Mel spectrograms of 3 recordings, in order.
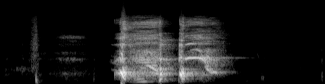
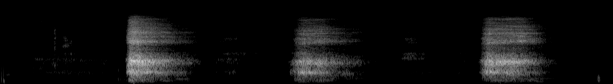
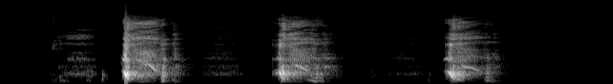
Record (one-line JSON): {"cough_length": "3.3 s", "cough_amplitude": 32768, "cough_signal_mean_std_ratio": 0.38, "exhalation_length": "6.1 s", "exhalation_amplitude": 18909, "exhalation_signal_mean_std_ratio": 0.34, "three_cough_length": "6.1 s", "three_cough_amplitude": 32768, "three_cough_signal_mean_std_ratio": 0.24, "survey_phase": "beta (2021-08-13 to 2022-03-07)", "age": "45-64", "gender": "Male", "wearing_mask": "No", "symptom_none": true, "smoker_status": "Ex-smoker", "respiratory_condition_asthma": false, "respiratory_condition_other": false, "recruitment_source": "REACT", "submission_delay": "2 days", "covid_test_result": "Negative", "covid_test_method": "RT-qPCR", "influenza_a_test_result": "Negative", "influenza_b_test_result": "Negative"}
